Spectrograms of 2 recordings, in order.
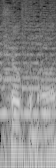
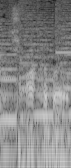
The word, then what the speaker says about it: Chocobo: But I was right about Chocobo. I can't believe some people said Chocobo.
